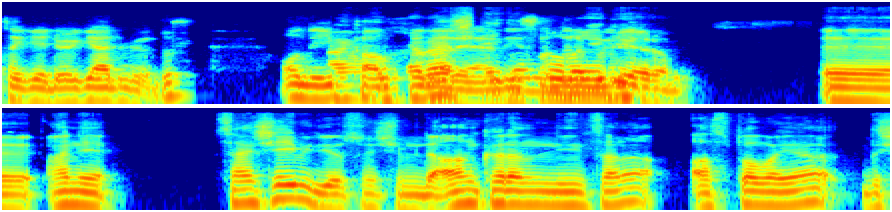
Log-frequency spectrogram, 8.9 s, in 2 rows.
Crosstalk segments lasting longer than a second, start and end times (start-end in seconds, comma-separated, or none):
1.6-3.3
